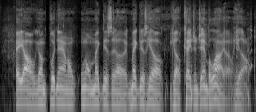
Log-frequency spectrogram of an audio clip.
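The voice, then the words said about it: Exaggerated put-on Cajun accent. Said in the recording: “some Cajun dude, which I can't tell if he's just putting on the accent... which I can't do accents really well, so that was a weird foghorn, leghorn, like.”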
